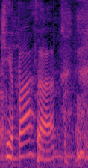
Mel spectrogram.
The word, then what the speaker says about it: kielbasa: We have beef, we have pork, we have bacon, veal, and of course Polish kielbasa. Kielbasa. If I pronounce correctly.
